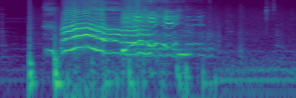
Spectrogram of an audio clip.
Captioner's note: giggles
